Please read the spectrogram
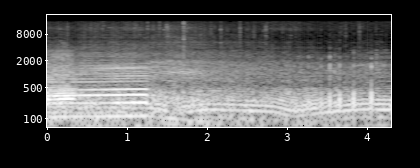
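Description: Motorcycle engine held at steady high revs, then the throttle closes a little over a second in and the revs drop away for the bend. Near the end a quick run of sharp pops comes from the exhaust on the overrun.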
